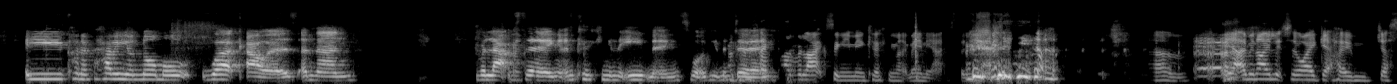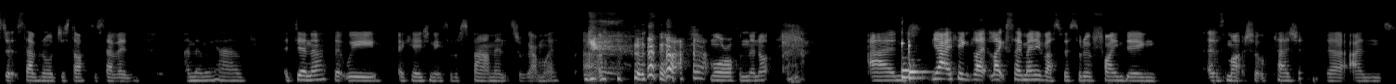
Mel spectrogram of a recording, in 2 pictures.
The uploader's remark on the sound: These episodes are recorded over video chat so please bear with us if the sound quality isn't perfect!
